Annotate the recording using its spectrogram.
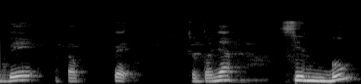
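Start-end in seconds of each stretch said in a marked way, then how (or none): none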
